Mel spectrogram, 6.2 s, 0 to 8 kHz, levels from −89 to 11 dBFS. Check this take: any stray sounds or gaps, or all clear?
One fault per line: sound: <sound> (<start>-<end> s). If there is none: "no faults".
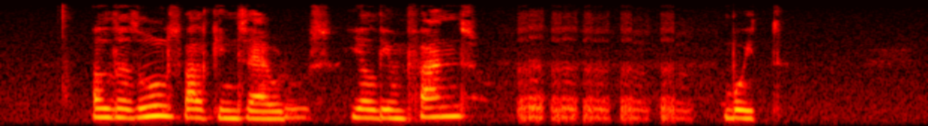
sound: laugh (3.4-4.6 s)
